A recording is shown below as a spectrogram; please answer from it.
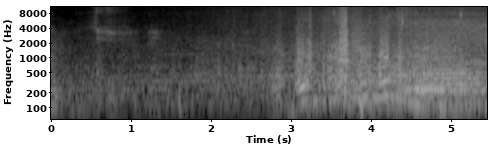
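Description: Stock car engines roar at a Border Stock Car Association regional meeting, a distant rumble that swells louder as cars pass amid wind noise.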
